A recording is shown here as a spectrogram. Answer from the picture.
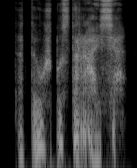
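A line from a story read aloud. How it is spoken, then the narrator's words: Whisper. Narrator (Russian): прошептал фюрер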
